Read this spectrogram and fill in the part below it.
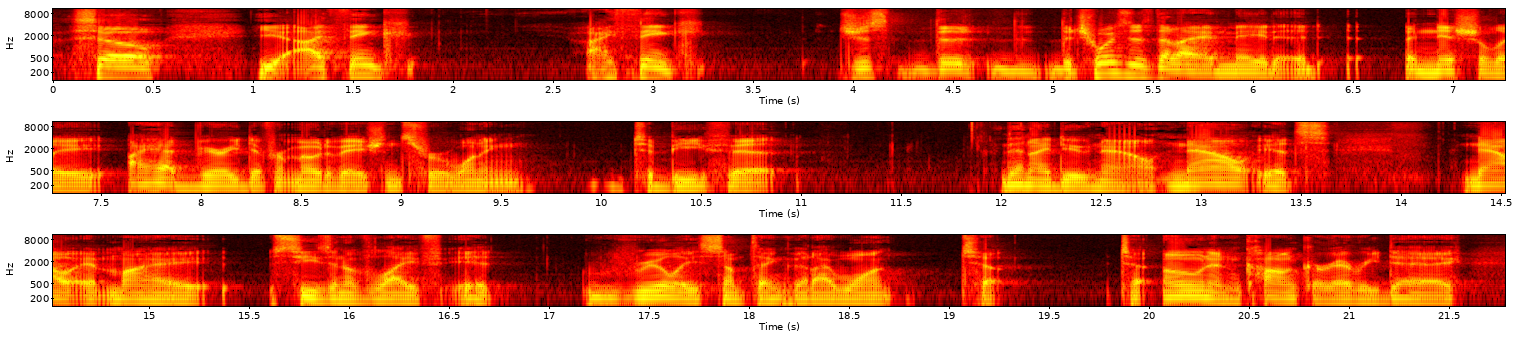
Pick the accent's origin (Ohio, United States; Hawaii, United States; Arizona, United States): Ohio, United States; Columbus; I grew up here in Columbus, Ohio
